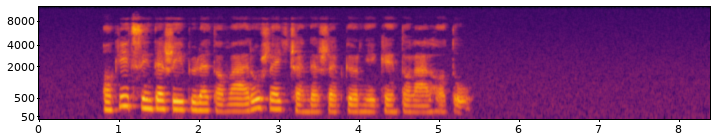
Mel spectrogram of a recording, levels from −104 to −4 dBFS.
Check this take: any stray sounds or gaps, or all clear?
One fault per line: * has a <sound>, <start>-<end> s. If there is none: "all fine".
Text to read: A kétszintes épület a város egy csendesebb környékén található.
all fine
